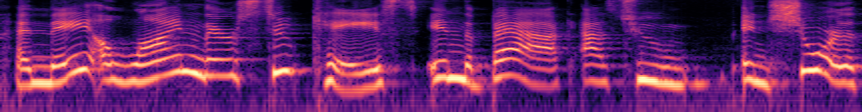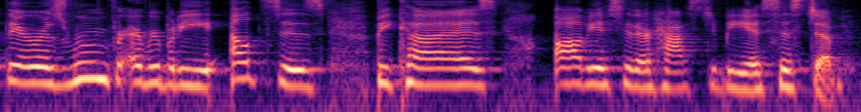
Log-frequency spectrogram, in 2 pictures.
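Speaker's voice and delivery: usual speaking voice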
